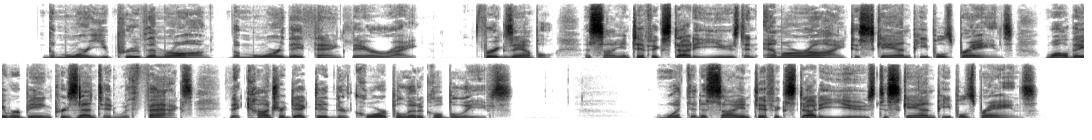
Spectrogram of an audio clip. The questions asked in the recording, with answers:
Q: What did a scientific study use to scan people's brains?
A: A scientific study used an MRI to scan people's brains.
